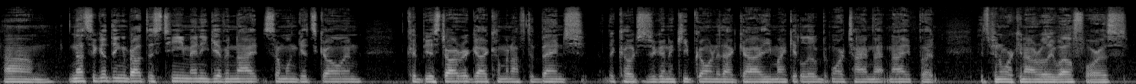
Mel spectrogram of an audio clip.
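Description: Young man speaking in a flat tone. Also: medium pitch, fast. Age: young adult. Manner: calm, even, with soft ums. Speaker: college basketball player. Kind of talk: radio interview guest. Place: radio studio.

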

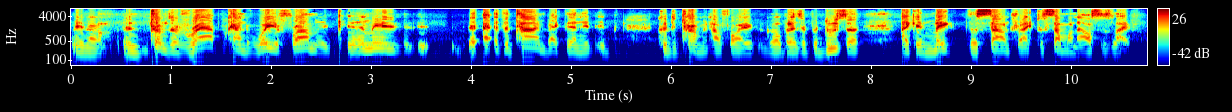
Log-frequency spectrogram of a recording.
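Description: A man's voice: mid-range voice, brisk, slight background noise, poor audio. A young man from Zimbabwe, a music producer, talking casually as an interview guest with lots of restarts and fillers. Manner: relaxed, rambling with many restarts.

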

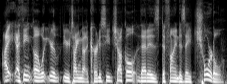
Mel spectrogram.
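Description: A man's voice: medium pitch, brisk, a little mellow, no echo, clean studio sound. A man co-hosting a casual comedy podcast, telling crude stories and mimicking people. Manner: profane storyteller, mocking voices. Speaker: podcast co-host.

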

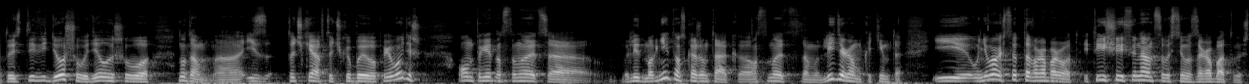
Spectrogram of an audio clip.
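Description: A man from Kazakhstan with a burred r in casual chat, frankly explaining his work as a podcast guest and swearing now and then. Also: fairly high pitch. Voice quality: burred r, says r softly in the throat. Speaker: podcast guest, network marketer.

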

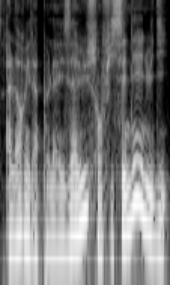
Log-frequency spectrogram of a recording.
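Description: A man reading a Bible chapter aloud in a steady, measured way. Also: lowish voice, gravelly, breathy edge. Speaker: Bible reader.

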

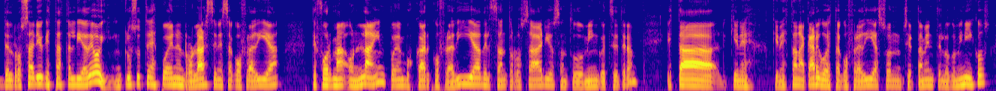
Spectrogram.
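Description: Earnest radio host, dry sound. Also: male voice, a little high, a little fast, fairly bright tone, dry recording. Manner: unscripted, frequent fillers and restarts, earnest recommending. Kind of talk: casual spoken commentary.

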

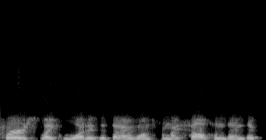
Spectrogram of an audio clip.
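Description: This security specialist, a man near forty from Portugal, talks fast in a medium-pitched voice with fairly even intonation. As a podcast guest giving casual interview answers, he sounds earnest and reflective, with many restarts. The recording is dry, coming through a tinny line that resembles a phone.

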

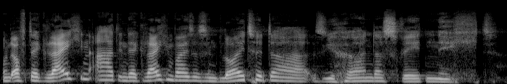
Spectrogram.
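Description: Man with a notably high voice for the preacher role; casual sermon delivery that gropes for words. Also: a little slow, fairly bright tone. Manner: informal, searching for words, chuckles now and then. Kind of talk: conversational sermon.

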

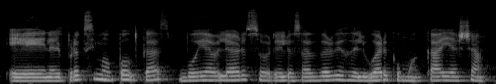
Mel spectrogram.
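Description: Argentine woman, Spanish teacher, podcast lesson; low gravelly voice, patient, checks in with listeners often. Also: flat delivery, moderate pace, darkish tone.

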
